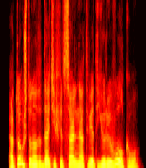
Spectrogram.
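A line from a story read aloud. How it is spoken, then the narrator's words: Sighing. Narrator (Russian): вздохнул я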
